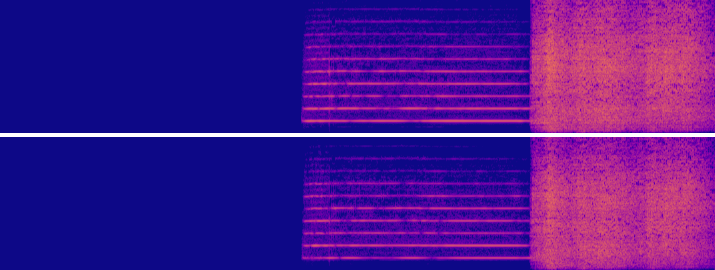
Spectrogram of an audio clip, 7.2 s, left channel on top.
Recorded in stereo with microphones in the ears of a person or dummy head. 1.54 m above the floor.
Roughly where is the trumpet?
Left.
